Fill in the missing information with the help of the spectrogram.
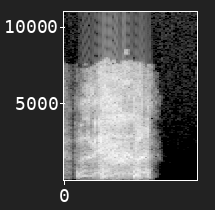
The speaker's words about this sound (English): He's coughing.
